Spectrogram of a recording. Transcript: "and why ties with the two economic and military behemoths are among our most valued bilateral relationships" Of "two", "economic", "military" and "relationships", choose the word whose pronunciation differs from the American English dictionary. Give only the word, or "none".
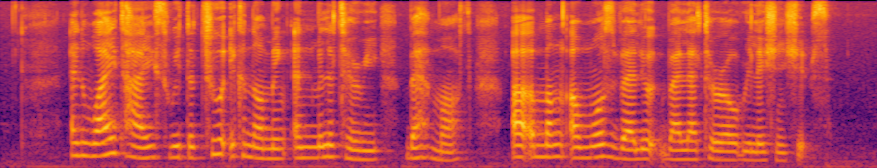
none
